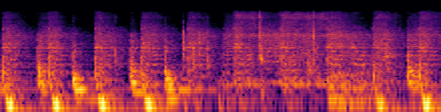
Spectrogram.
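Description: Electronic dance music mixed live on a DJ controller, with a steady kick drum about twice a second that drops out about halfway through, leaving the upper layers playing on.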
